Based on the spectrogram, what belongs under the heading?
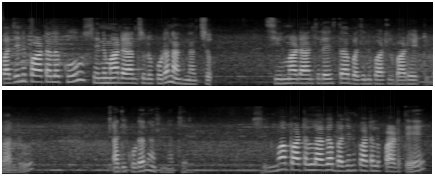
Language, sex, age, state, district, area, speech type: Telugu, female, 45-60, Andhra Pradesh, Chittoor, rural, spontaneous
